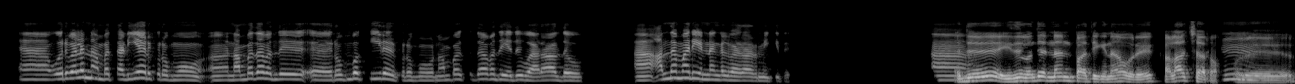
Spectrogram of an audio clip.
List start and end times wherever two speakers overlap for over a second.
none

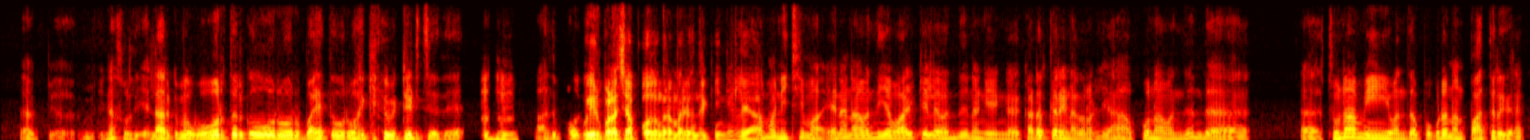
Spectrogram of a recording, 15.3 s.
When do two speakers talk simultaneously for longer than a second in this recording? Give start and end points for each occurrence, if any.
none

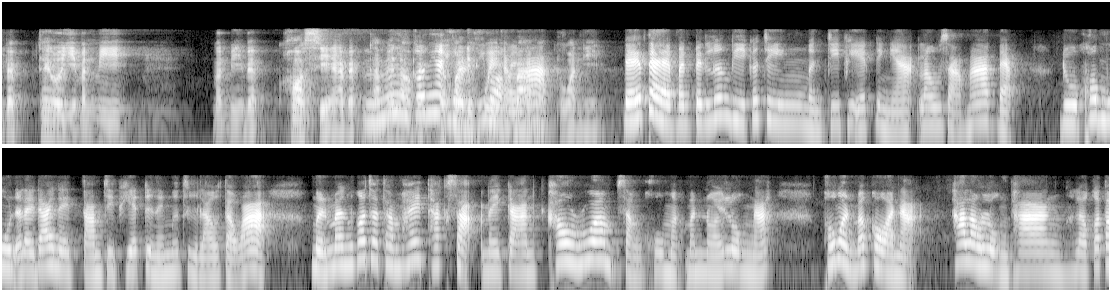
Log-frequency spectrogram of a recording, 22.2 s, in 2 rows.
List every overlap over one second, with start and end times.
3.7-5.3

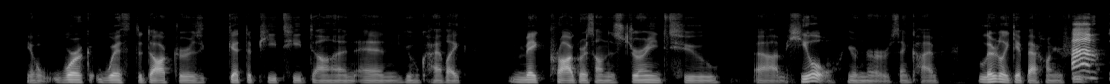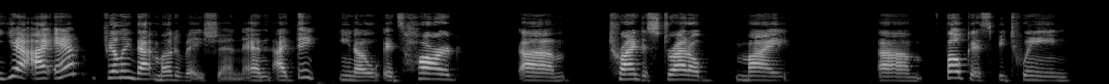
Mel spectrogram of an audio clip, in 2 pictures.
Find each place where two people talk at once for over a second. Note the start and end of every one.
none

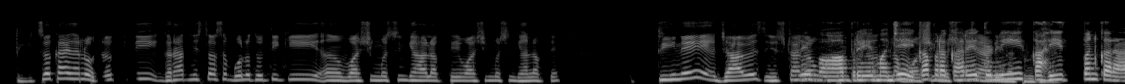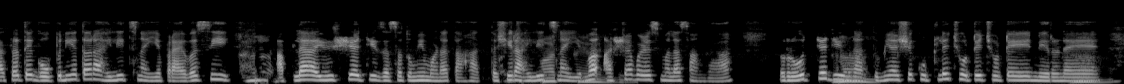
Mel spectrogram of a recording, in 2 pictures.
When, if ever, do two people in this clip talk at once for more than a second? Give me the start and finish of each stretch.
8.0-10.6, 16.3-17.5

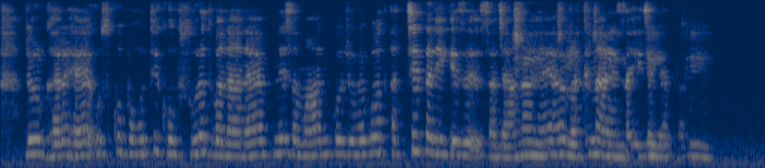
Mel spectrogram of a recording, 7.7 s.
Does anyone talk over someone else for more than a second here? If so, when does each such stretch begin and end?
5.1-6.7

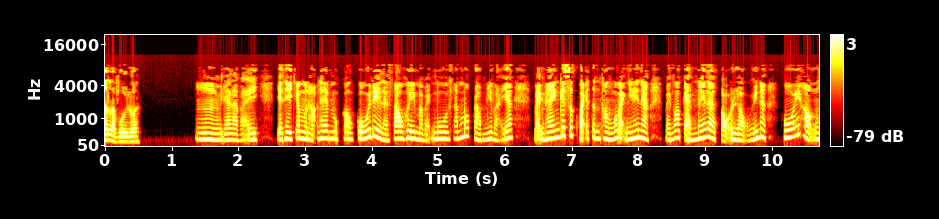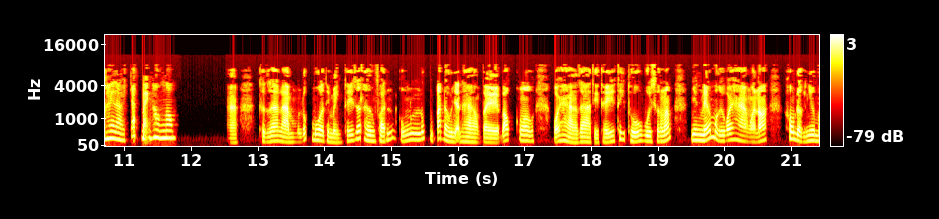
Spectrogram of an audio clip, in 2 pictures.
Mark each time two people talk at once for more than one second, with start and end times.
none

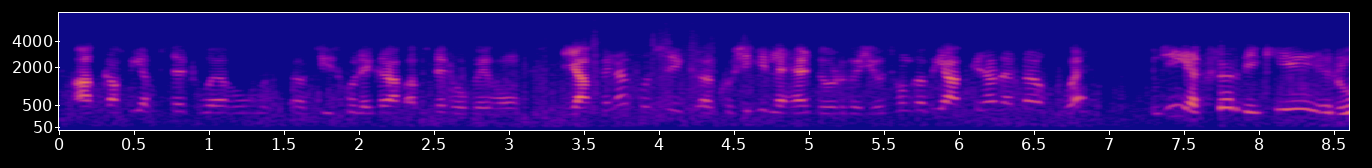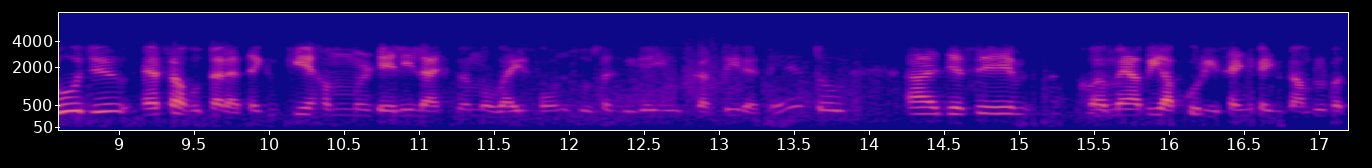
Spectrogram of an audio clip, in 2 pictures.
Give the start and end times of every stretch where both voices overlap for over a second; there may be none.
none

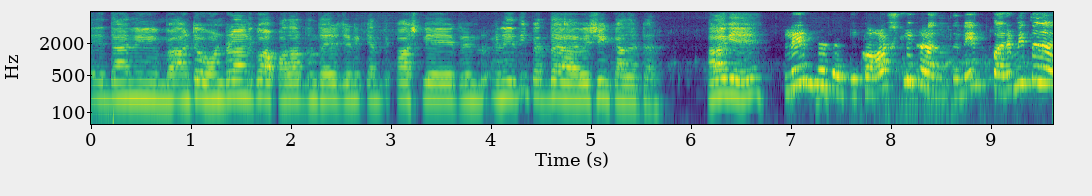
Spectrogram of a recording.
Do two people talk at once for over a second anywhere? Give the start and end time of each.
none

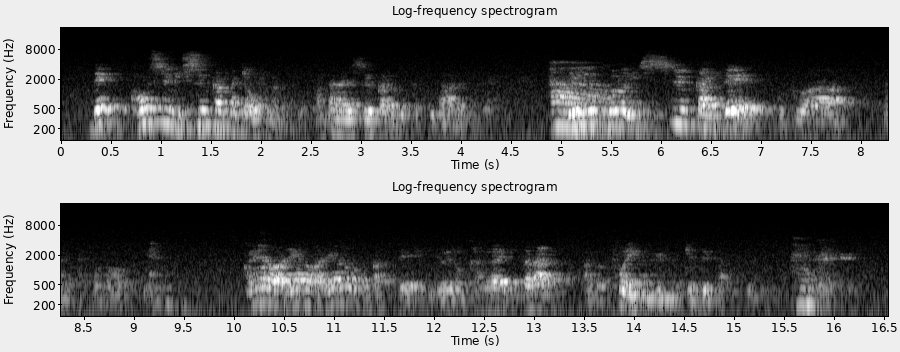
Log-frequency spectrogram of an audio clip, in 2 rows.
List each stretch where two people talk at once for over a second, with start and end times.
none

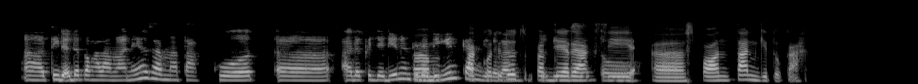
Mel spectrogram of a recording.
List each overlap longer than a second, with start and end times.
4.7-6.2

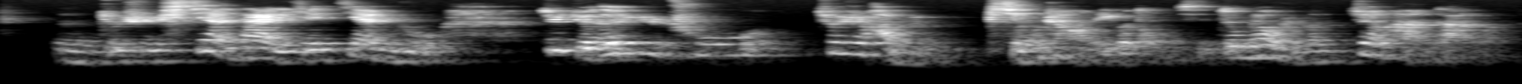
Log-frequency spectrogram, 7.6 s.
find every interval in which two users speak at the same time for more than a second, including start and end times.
none

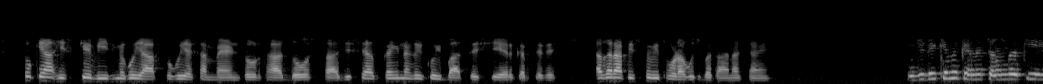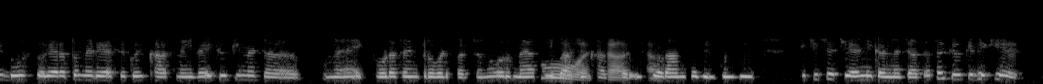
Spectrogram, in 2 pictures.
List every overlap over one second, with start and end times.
15.9-17.1

